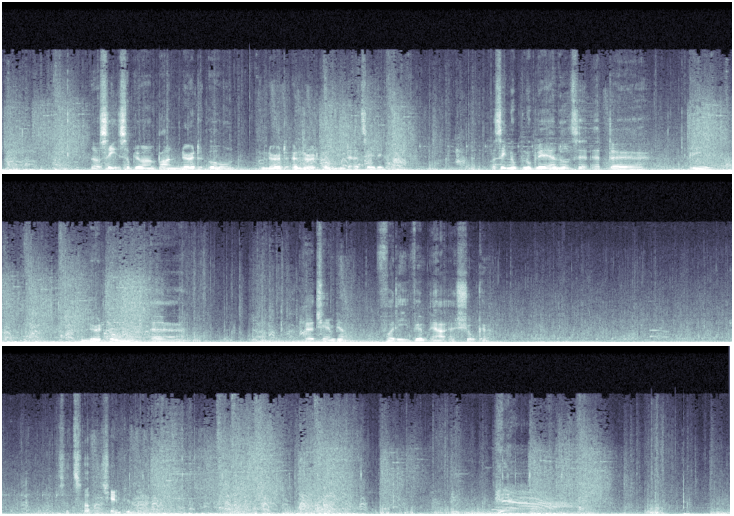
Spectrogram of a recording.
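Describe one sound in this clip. Swords clash and slash in a video game battle.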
